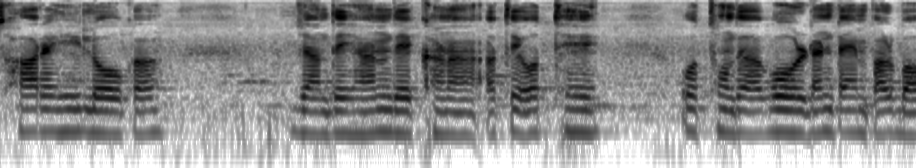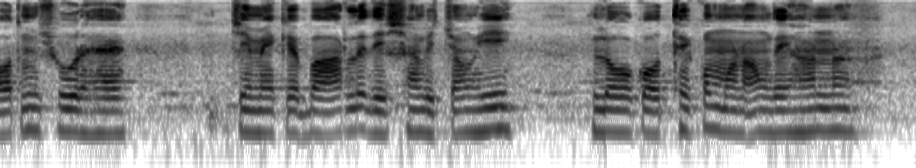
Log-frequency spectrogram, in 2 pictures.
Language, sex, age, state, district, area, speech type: Punjabi, male, 18-30, Punjab, Bathinda, rural, spontaneous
